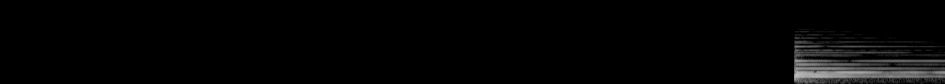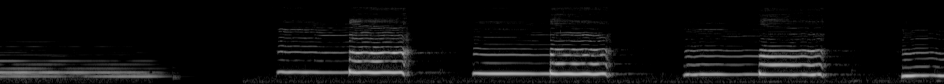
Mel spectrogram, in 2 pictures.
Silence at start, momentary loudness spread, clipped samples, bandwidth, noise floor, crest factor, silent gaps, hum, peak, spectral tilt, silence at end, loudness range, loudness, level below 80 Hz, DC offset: 7.95 s; 17 LU; under 0.1%; 15.5 kHz; -72 dBFS; 22 dB; 11.71-11.86 s; none; -8 dBFS; -4 dB/octave; 0 s; 13 LU; -26 LUFS; -76 dBFS; under 0.1%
